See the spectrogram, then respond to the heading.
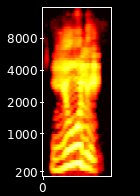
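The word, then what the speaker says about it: Juli: അതേപോലെയാണ് നിങ്ങൾ യോട്ട് വരുന്ന വാക്കുകളുടെ ഉച്ചാരണം യൂസ് ചെയ്യേണ്ടത്. യോഗൂർട്ട്. യോഗൂർട്ട് meaning yoghurt. Okay, yacht use ചെയ്തിട്ടുള്ള കുറച്ചുകൂടെ വേർഡ്സ് നോക്കാം. യൂലി.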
